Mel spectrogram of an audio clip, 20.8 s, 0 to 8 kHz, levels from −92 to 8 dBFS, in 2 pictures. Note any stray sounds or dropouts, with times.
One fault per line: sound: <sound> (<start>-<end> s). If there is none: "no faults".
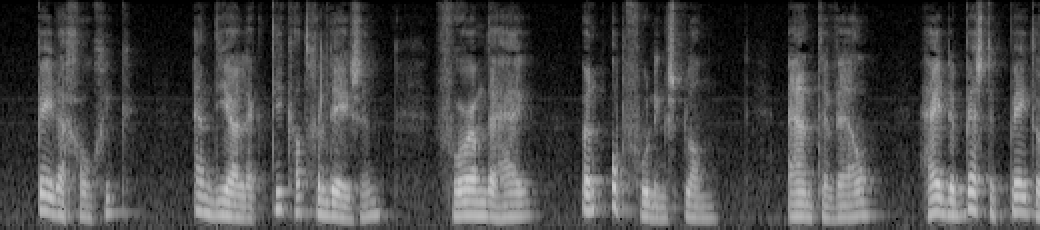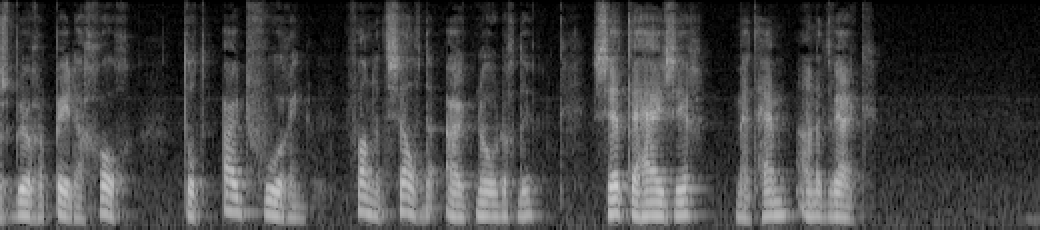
no faults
